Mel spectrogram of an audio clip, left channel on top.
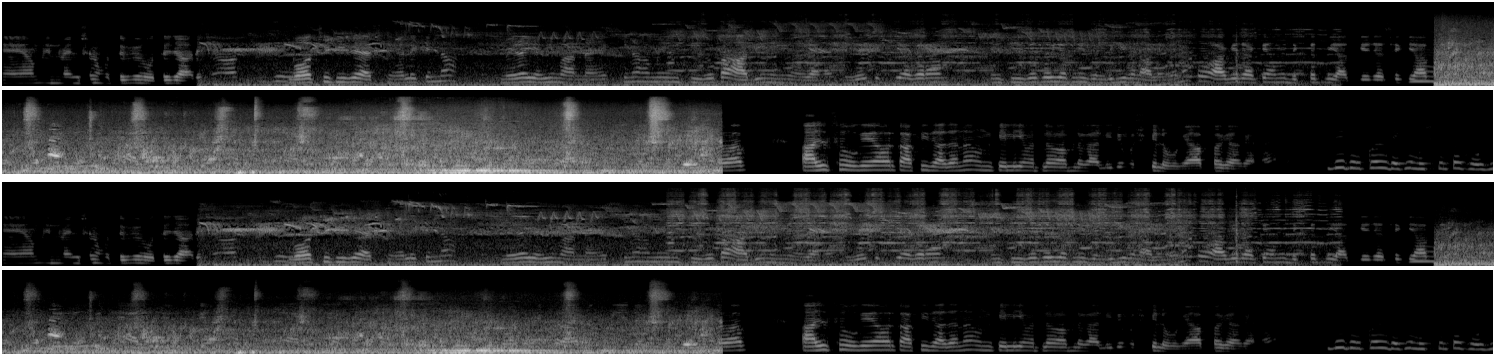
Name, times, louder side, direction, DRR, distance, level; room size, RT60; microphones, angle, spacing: voice 1, 0.0-4.6 5.0-9.6 9.9-14.5 15.4-22.4 22.9-27.6, left 2 dB, 30° left, 6.1 m, -41 dB
sound 1, 1.9-11.9, right 6 dB, 35° right, 1.9 m, -39 dB
voice 2, 2.5-3.1 14.1-14.7 28.2-29.8, left 2 dB, 45° left, 2.2 m, -49 dB
sound 2, 6.6-13.4, right 9 dB, 60° right, 3.5 m, -40 dB
sound 3, 14.3-22.1, left 5 dB, 85° left, 0.6 m, -24 dB
head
